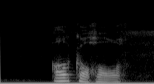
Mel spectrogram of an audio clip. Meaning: 1. alcohol (class of compounds) 2. alcohol (ethanol specifically) 3. alcoholic beverages, collectively
- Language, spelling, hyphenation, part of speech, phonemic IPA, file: Dutch, alcohol, al‧co‧hol, noun, /ˈɑl.koːˌɦɔl/, Nl-alcohol.ogg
